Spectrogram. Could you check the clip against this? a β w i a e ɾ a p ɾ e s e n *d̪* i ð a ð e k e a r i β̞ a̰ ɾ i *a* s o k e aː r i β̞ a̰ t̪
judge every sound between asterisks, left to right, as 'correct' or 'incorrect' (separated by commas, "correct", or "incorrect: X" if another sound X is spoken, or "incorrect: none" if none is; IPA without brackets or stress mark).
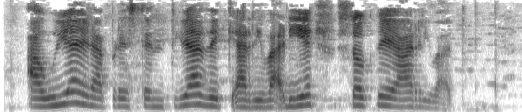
incorrect: t̪, incorrect: e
